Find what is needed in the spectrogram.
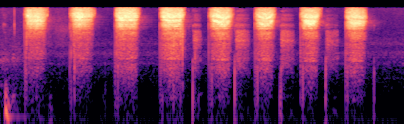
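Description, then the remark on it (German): A voice imitates a snare drum with a steady beatbox rhythm: about nine sharp, hissy bursts at an even pace, with soft clicks between them, fairly loud. “Also wir machen so Schlagzeuginstrumente nach, so Snare Drum und so.”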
